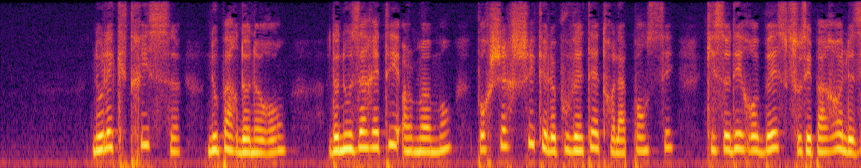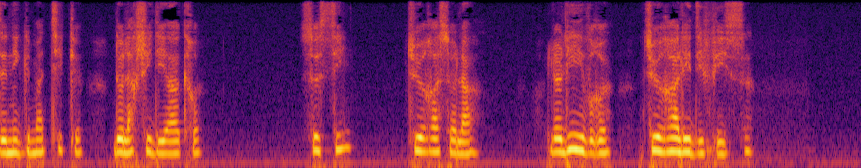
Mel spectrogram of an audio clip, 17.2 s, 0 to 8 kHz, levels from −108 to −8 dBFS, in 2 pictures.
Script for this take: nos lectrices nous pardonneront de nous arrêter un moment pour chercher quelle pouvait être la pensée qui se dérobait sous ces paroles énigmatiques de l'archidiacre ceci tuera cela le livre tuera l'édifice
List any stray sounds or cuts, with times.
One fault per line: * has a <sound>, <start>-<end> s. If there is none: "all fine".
all fine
